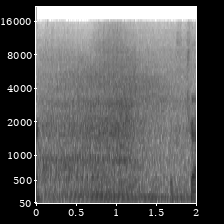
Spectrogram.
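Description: A car passing close by on the street, its tyre and engine noise swelling and then fading.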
